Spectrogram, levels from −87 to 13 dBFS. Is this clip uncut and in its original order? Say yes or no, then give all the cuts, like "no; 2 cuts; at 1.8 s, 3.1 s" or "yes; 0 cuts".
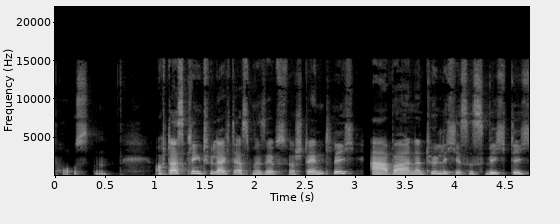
no; 1 cut; at 3.1 s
